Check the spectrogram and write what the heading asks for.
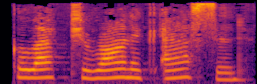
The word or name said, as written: galacturonic acid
